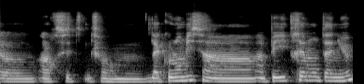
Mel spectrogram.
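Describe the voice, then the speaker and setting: A man's bright, sharp voice at a fairly slow pace, with ordinary pitch variation. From southern France, Montpellier. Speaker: guest. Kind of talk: radio interview.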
